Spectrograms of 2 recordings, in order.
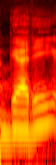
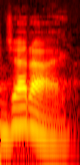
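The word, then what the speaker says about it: Gedi: main star is el getty or el jedi can pronounce it either way it's g-e-d-i and it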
